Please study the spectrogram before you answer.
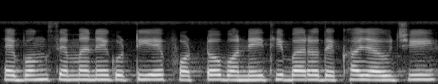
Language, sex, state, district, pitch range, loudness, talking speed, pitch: Odia, female, Odisha, Nuapada, 210-220 Hz, -11 LUFS, 95 wpm, 215 Hz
